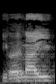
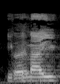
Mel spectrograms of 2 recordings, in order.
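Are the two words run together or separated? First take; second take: together; together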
